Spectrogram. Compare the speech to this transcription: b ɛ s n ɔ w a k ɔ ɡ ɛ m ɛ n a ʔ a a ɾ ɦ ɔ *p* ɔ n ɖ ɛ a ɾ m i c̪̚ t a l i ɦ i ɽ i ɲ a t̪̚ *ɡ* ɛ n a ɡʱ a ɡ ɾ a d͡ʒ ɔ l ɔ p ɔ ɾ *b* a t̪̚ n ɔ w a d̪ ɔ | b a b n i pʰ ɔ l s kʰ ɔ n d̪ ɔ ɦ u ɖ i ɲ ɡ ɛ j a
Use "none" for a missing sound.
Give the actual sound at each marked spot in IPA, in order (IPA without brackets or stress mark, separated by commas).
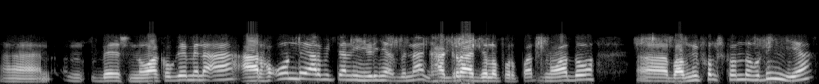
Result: ʔ, b, p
